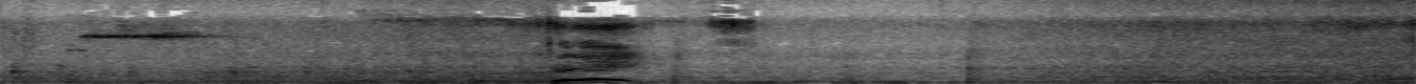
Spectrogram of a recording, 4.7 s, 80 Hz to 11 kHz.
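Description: A Class 777 electric train, unit 777010, rolls through Seaforth and Litherland station with a steady rumble and a brief sharp wheel squeal midway, while someone talks excitedly over it.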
